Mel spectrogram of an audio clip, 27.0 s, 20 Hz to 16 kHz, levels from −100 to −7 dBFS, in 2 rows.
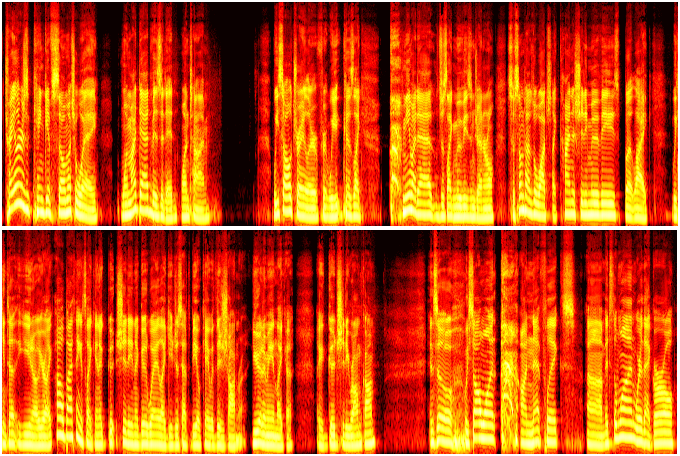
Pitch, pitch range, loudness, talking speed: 135 Hz, 120-155 Hz, -18 LUFS, 215 wpm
